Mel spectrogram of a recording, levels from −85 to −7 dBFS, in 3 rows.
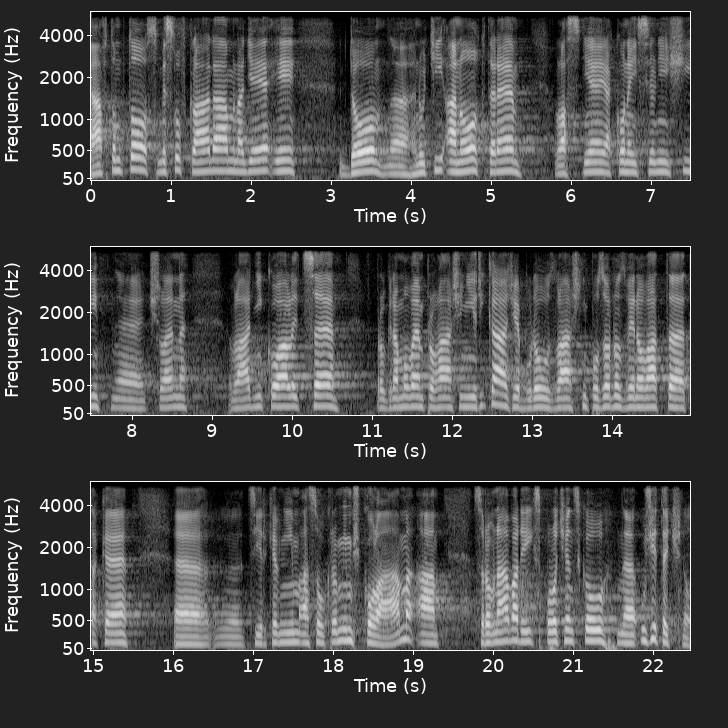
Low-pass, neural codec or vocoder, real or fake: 5.4 kHz; none; real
